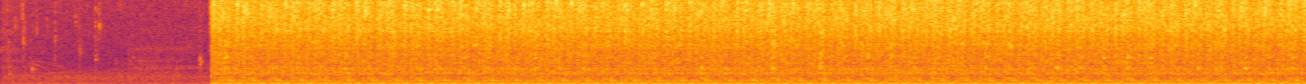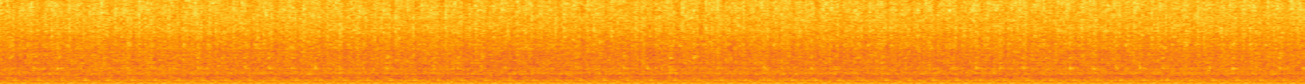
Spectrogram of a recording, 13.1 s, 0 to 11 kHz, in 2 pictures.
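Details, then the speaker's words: 1978 Chevy Silverado 20 pickup V8, formerly seized, first run after a coolant fill with the heater core not yet hooked up. It fires and settles into a smooth, even idle while smoke burns penetrating oil off the exhaust manifolds: normal idle. "guys this thing is idling so good got fluid moving around in the radiator"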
